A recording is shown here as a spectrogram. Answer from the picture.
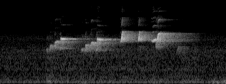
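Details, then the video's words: Black-crested bulbul song played to lure birds that are slow to sing: one short phrase of about five bright whistled notes climbing stepwise in pitch over roughly one and a half seconds, over a faint low hum. "Suara Burung kutilang Emas Untuk Memancing Bunyi Burung Malas Bunyi"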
